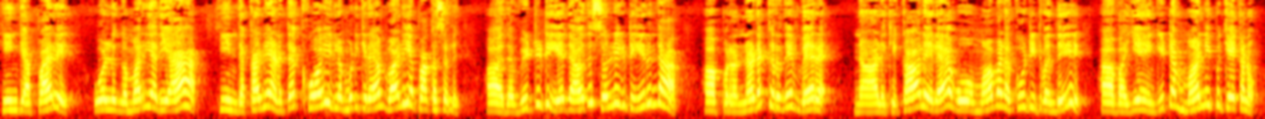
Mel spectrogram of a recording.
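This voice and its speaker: A woman's voice: high-pitched, lively intonation, brisk. A woman voicing a proud, scolding older village mother whose son is about to marry; she talks sharply and threatens. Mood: stern. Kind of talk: cartoon voice acting.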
